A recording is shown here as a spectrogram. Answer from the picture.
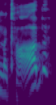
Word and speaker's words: macabre: and it's called faintly macabre story I'm going to show you really quick how you spell that word macabre sometimes people will just say McCobb it's the same word and and it means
